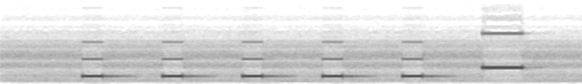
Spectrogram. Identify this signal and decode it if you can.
Radio time signal (five pips and a higher one, as on Chinese radio), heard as pips, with room echo.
